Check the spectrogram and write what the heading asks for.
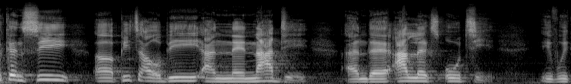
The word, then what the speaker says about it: Nenadi: Nenadi. Okay, I have to use my nose to speak here because you can't enunciate her name if you have to use your other speech organs except you try to be nasal.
